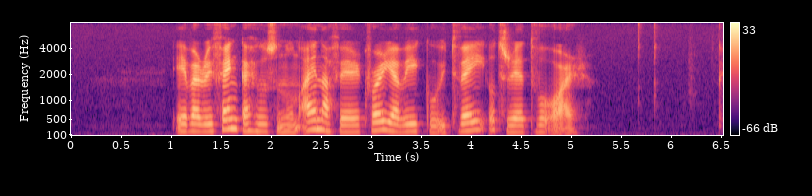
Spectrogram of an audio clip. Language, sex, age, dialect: Faroese, female, 36-60, Vágar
